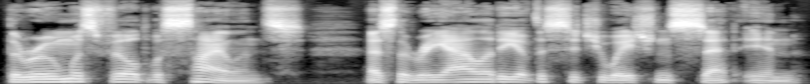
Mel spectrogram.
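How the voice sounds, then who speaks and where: A man narrating a radio drama in a measured, somber storytelling voice. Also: fairly low pitch, sharp tone, slight background noise. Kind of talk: scripted narration.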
